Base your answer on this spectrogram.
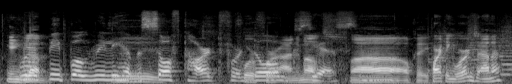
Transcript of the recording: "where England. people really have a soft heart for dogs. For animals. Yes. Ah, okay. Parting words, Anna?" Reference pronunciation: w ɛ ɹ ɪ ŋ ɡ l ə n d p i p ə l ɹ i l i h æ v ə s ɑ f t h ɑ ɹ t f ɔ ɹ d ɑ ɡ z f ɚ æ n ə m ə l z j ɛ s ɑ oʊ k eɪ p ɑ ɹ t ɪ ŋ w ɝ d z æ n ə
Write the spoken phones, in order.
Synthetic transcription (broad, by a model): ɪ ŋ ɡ w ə p i p ə l ɹ i l i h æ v ə s ɑ f t h ɑ ɹ t f ɔ ɹ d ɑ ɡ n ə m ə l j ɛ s ɑ oʊ k eɪ p ɑ ɹ t ɪ ŋ w ɝ d z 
